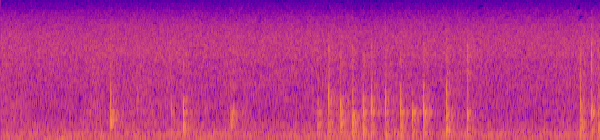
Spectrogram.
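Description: Light clicks and knocks of hard hairbrushes being handled, scattered singly and then in a quick cluster in the middle, over a low steady hum.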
